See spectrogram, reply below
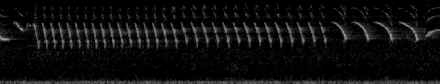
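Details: Canary performing Belgian singing: a long, very fast rattling trill of clipped high notes, ending in a few broad, looping whistled sweeps.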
